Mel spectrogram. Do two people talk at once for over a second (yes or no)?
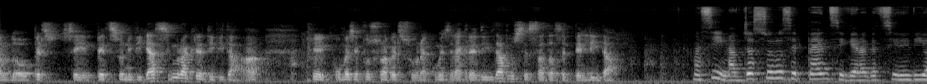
no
